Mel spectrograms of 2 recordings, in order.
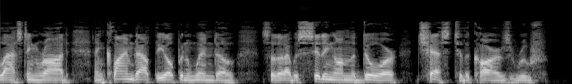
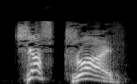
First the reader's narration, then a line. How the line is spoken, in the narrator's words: I shouted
